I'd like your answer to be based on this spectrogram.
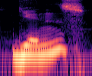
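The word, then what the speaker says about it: yinz: On a side note, the Northern Ohio Western Pennsylvania word that means y'all is pronounced yins.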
